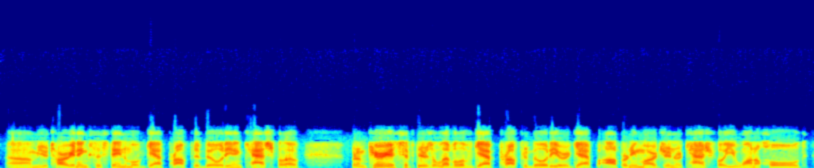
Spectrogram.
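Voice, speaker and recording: Fast-talking male analyst on a noisy phone line. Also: lowish voice. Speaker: analyst asking questions. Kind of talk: polite prepared question on earnings call.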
